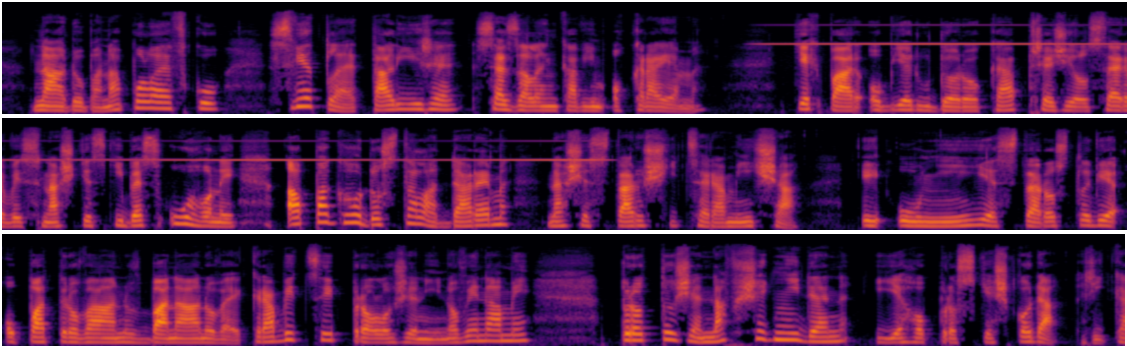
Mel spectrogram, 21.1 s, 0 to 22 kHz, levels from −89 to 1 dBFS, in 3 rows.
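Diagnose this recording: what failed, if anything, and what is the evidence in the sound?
A feedback whistle runs from 4.62 to 10.91 s. It is a thin 4.7 kHz tone, roughly 10 dB under the speech, swelling and fading slowly in level. A spectrogram would show one narrow horizontal line. The likely cause is a loudspeaker-to-microphone loop at the acoustic front end, held just short of runaway.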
